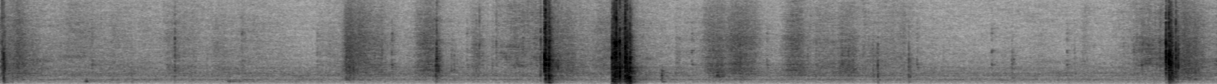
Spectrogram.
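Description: Bacon frying in a non-stick pan, with a faint steady sizzle and a few sharp crackles, the loudest about seven and eight seconds in.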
